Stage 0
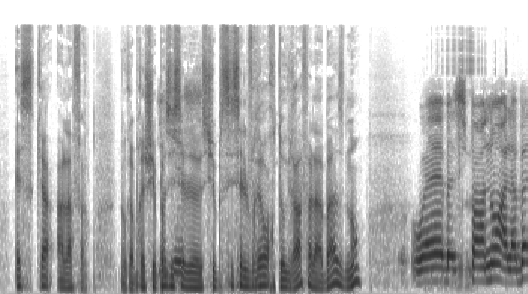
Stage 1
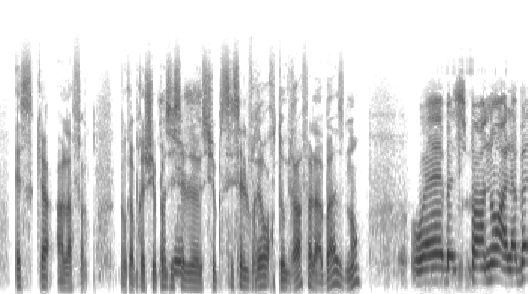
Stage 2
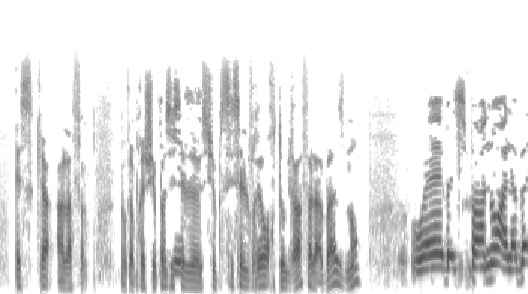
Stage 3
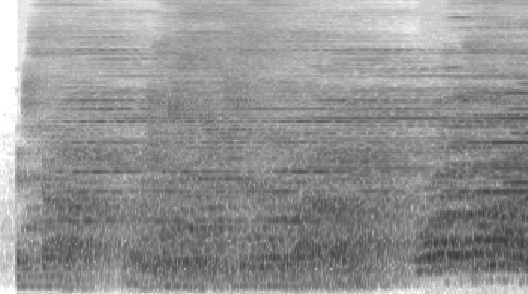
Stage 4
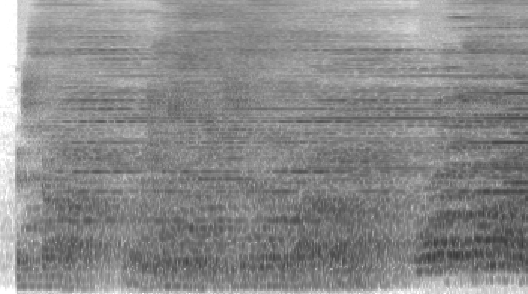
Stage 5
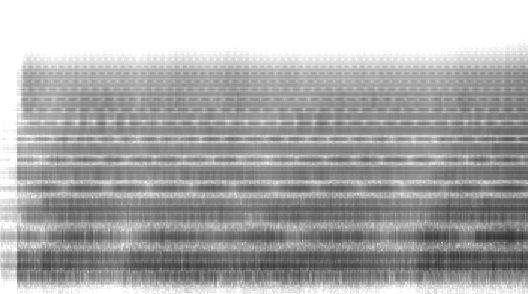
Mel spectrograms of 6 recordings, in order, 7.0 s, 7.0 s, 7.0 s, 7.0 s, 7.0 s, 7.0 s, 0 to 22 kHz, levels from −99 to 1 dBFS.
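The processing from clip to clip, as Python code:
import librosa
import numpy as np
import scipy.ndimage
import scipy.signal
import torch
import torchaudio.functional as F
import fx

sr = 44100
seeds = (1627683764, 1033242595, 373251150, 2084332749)

y1 = scipy.signal.sosfilt(scipy.signal.butter(2, 300.0, 'highpass', fs=sr, output='sos'), x)
y1 = fx.dereverb_blind(y1, sr, rt60_s=0.61)
y1 = scipy.signal.sosfilt(scipy.signal.butter(4, 5600.0, 'lowpass', fs=sr, output='sos'), y1)
y1 = F.gain(torch.from_numpy(y1), -4.0).numpy()
y2 = fx.spec_gate(y1, sr, threshold_db=-30, keep='strong')
y2 = fx.dynamic_eq(y2, sr, hz=250.0, q=1.4, threshold_db=-44.0, ratio=4.0, max_db=-6)
y2 = F.gain(torch.from_numpy(y2), -8.0).numpy()
y3 = fx.mod_noise(y2, sr, seeds[0], snr_db=31)
y3 = fx.echo_banded(y3, sr, ms=129, feedback_pct=84, hz=850.0, wet_db=-6.0)
y3 = fx.rev_shimmer(y3, sr, seeds[1], rt60_s=2.0, semitones=12, shimmer_db=-2, drr_db=-7.0)
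y4 = fx.high_shelf(y3, sr, hz=5100.0, db=10.0)
y5 = fx.chord_vocoder(y4, sr, chord='bare fifth', root=60)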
